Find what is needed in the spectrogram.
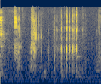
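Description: Clear TPU soft shell case rubbing and scraping against an iPhone as it is pressed and fitted onto the phone's edges, in two short scratchy rubs with a few small clicks.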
